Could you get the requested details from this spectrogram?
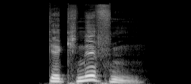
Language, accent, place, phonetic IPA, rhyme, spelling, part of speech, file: German, Germany, Berlin, [ɡəˈknɪfn̩], -ɪfn̩, gekniffen, adjective / verb, De-gekniffen.ogg
- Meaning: past participle of kneifen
